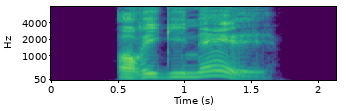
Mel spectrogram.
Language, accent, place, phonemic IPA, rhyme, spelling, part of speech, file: German, Germany, Berlin, /oʁiɡiˈnɛl/, -ɛl, originell, adjective, De-originell.ogg
- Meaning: original (fresh, different)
